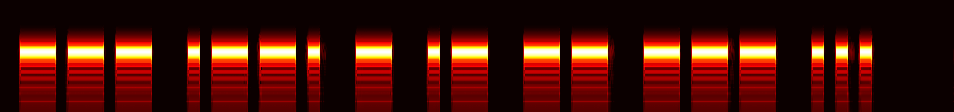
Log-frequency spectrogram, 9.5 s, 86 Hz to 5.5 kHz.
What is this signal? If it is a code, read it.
Morse code, heard as a keyed tone, about 10 wpm, 800 Hz. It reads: OPTAMOS
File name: Portugais - texte en clair 1 - vitesse - 10 mots minute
